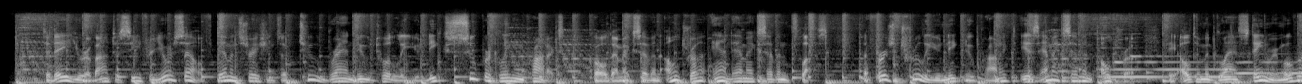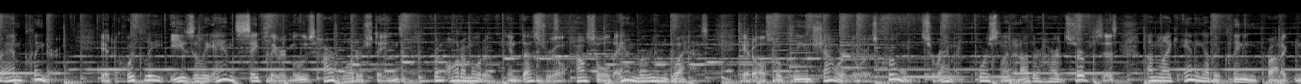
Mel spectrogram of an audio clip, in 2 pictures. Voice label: TV Infomercial Voiceover; MX7 Ultra MX7 Plus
